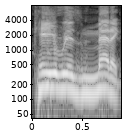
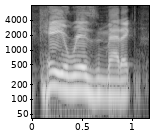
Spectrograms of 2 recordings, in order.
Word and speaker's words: Karizmatik: Karizmatik. That's the way the white boys say Karizmatik. It's one of your words, but you say it wrong still.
